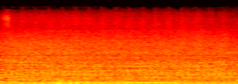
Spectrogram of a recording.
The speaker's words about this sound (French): À la fin de la chanson, un craquement sinistre ébranle la maison et une énorme pelle mécanique surgit derrière la scène dans un fracas de bois éclaté.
